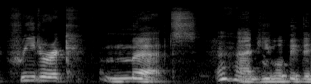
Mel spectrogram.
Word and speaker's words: Friedrich Merz: My pronunciation right because I got it wrong on Monday's video. The chap's called Friedrich Merz, and he will be the new chancellor, and he's called for more support for Ukraine.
